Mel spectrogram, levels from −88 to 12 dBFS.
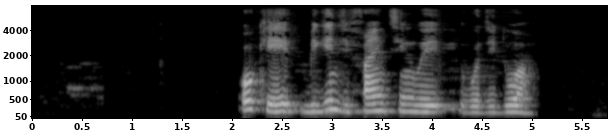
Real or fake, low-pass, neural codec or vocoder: real; 7.2 kHz; none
